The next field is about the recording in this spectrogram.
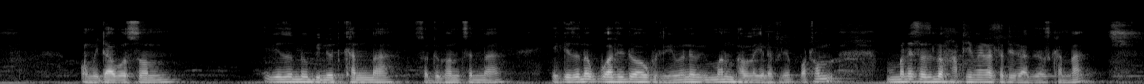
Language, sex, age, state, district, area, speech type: Assamese, male, 30-45, Assam, Nagaon, rural, spontaneous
